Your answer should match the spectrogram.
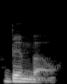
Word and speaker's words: Bimbo: It's spelled B-I-M-B-O. I promise you, it's not pronounced bimbo. It's bimbo.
